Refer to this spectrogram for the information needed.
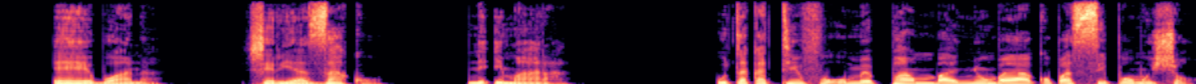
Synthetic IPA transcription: ɛːɓwana̰ | ʃɛɾiazakɔ̰ | niʔima̰ɾa̰ | utakatifuʔumɛpambaɲumbajakɔpasipɔmwiʃɔ̰

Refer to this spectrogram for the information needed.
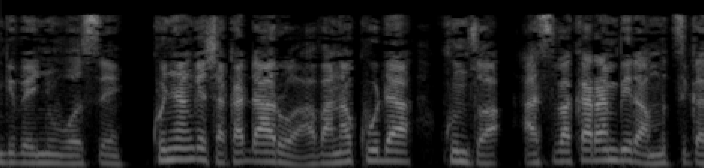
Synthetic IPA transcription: ŋɡiʋe̞ɲuʋoːse̞kuɲaŋɡe̞ʐakaɗaɾo̞ɦaʋanakuɗa | kunzwaːsiʋakaɾambiɾamut͡sika

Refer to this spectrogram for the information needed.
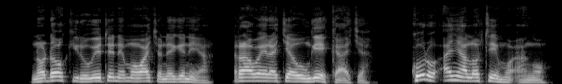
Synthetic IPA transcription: nɔdɔkiɾowetenemɔwat͡ʃɔneɡenɪa̰ | ɾawɛɾat͡ʃaoŋɡeka̰t͡ʃa̰ | koɾoʔaɲalɔtɪmɔ̰ʔa̰ŋɔ

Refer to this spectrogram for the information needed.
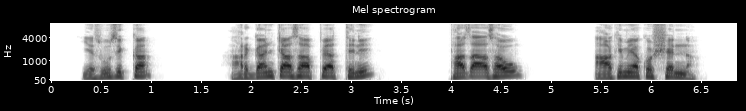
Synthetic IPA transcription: jɛs̬uːs̬ɪkːɐ | hɐ̰ɾɡɐnt͡ʃːɐːs̬aːpːɛɐt̪ːiːn | pɐt͡sʼɐːs̬ɐw | ʔaːkɪmɪjɐkɔʃːɛnːɐ̰

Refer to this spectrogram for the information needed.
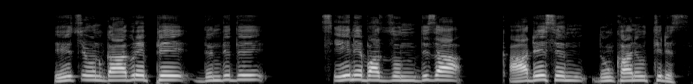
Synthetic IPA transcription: ʔeːt͡sʼːɪjɔnɡaːbɪɾɛpːɛd̪ɛnd̪ɪd̪ɪ | t͡sʼiːnɛbɐzːɔnd̪ɪzɐ | kʼaːd̪eːsɛnd̪ʊŋkːaːnɪʊt̪ːɪd̪ɛs

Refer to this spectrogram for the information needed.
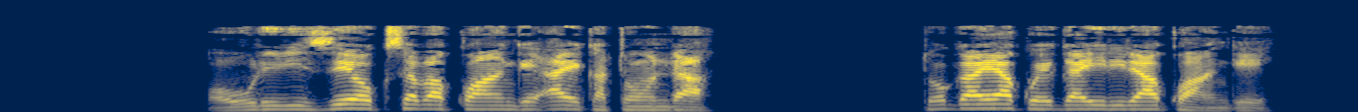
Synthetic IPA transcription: o̞wuliɾize̞oku̥saβakwaːŋɡe̞ajekato̞ːnda | to̞ɡajakwe̞ːɡajiɾiɾakwa̰ːŋɡe̞

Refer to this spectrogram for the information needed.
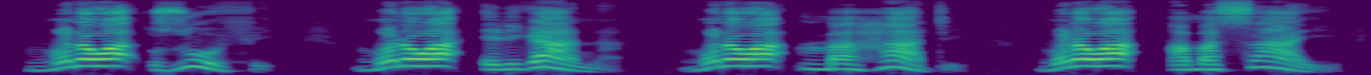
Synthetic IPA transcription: mwanawazufḭ | mwanawaɛlikaːna̰ | mwanawamaɦaːtḭ | mwanawaːmasaːjḭ

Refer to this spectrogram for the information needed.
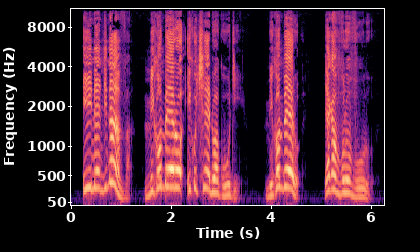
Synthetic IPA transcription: inɛndinaɱva̰ | mikɔmbɛɾɔʔikut͡ʃʰɛɗwakuːt̬ḭ | mikɔmbɛɾɔ | jakaɱvuluɱvuːlṵ

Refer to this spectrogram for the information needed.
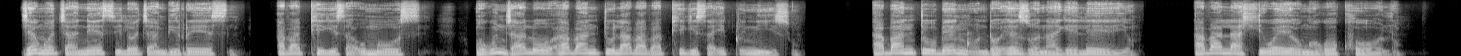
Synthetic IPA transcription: nd͡ʒʱɛŋɔd̥ʒ̥ʱanesilɔd̥ʒ̥ʱambʱiresi | aβapʰiɣisaumoːsi̥ | ŋoɣund͡ʒʱalɔaβantʼulaβaβapʰiɣisaiǃiniːsɔ | aβantʼuβɛŋ͡ǃʱɔndʱɔɛzɔnaɣɛlɛjɔ | aβalaɬiwɛjɔŋɔɣɔkʰɔːlɔ

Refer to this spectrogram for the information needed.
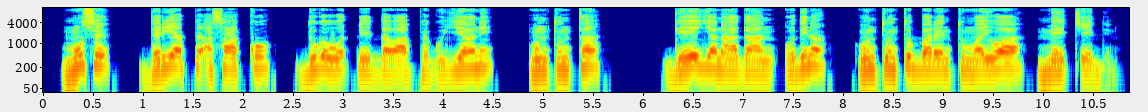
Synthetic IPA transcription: mʊsɛ | d̪ɛɾɪjaːpːɛɐsaːkːɔ | d̪ʊɡɛwɔɗːe̞ːd̪ːɐwaːpːɛɡʊjːɪjaːn | ʊnt̪ːʊnt̪ːɐ | ɡe̞ːjːɐnaːd̪aːnɔd̪ɪnɐ | ʔʊnt̪ːʊnt̪ːʊbɐɾɛnt̪ːʊmɐjʊwaːme̞ːt͡ʃʼːe̞ːd̪ːɪ̰nɐ

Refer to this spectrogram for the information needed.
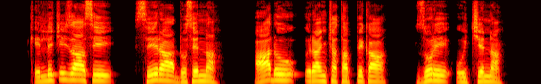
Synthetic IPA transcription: kʼɪlːɪt͡ʃʼɪzaːse | seːɾaːd̪ɔsɛnːɐ | ʔaːɗoːɪɾɐnt͡ʃːɐt̪ɐpːɛkɐ | zɔɾɛojt͡ʃːɛnːɐ

